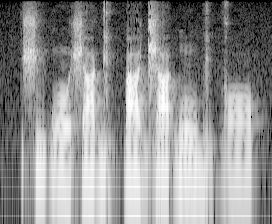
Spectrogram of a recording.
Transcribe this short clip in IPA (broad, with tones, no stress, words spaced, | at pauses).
ʃi˧bɔ̃˨ʃa˧ ɡi˨k͡pa˧d͡ʒa˦ɡ͡bũ˧ ɡ͡bi˧ɡɔ˦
